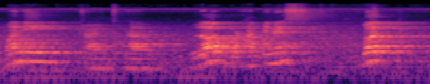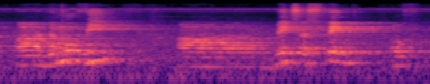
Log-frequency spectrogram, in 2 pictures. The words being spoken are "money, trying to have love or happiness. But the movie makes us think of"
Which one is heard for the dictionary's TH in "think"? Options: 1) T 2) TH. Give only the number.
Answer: 1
